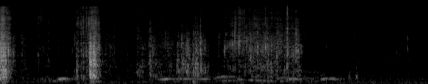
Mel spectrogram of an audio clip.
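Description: Yellow padded paper mailer crinkling and rustling as it is opened and handled, with two loud crinkles, one at the start and one about a second in, then softer rustling that dies away near the end.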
